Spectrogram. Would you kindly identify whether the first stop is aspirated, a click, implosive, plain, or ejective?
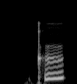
ejective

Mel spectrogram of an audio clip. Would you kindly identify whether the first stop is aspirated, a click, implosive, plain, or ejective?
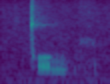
click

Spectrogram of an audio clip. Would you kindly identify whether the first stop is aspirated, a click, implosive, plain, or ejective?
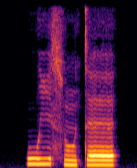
plain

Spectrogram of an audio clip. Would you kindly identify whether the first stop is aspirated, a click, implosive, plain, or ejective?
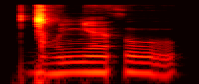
click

